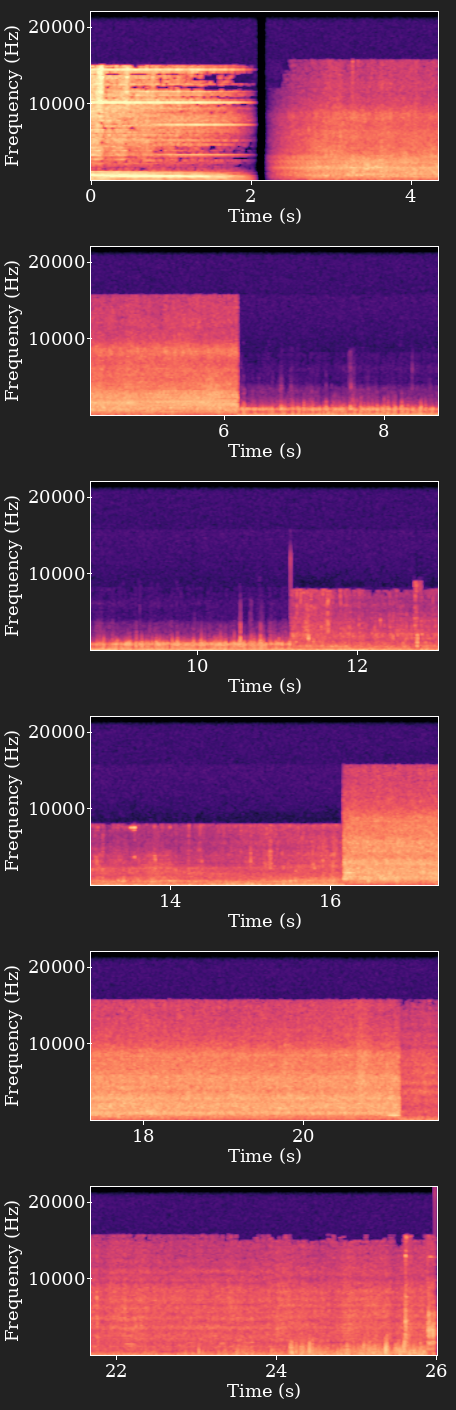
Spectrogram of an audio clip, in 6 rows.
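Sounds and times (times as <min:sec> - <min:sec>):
boat engine running: 0:02.3 - 0:26.0
wind rumble on microphone: 0:06.2 - 0:16.2, 0:22.8 - 0:26.0.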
